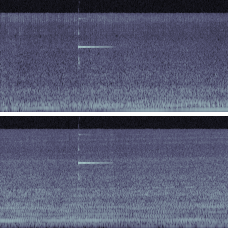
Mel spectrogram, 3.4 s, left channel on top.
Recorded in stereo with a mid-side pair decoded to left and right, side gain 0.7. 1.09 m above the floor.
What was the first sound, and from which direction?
A bicycle bell, straight ahead.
